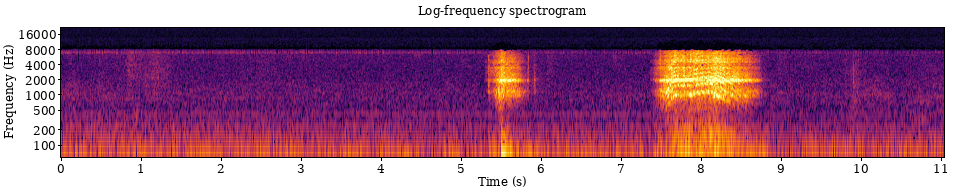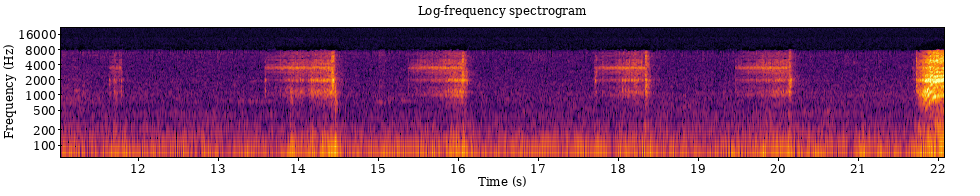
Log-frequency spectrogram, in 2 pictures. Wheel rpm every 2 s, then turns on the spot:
0, 0, 0, 10, 20, 0, 0, 10, 0, 0, 10.
none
